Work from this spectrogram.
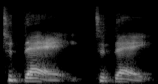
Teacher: And day is louder than to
